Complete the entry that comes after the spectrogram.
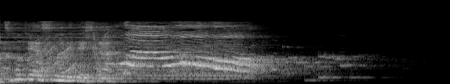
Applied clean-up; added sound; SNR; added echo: none; none; none; reverberation time 0.9 s.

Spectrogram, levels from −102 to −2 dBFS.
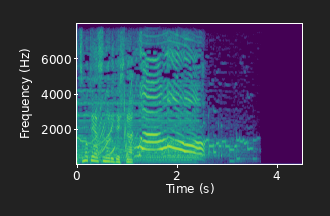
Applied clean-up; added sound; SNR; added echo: none; none; none; none.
